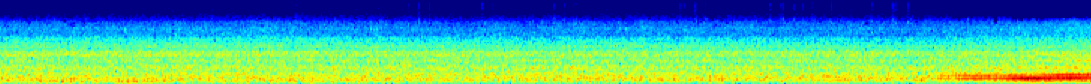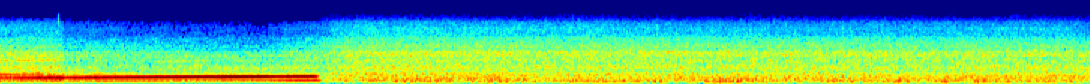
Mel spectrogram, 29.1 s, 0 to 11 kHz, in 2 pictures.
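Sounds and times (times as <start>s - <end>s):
road noise: 0.0s - 29.0s
car engine accelerating: 11.9s - 18.9s.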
